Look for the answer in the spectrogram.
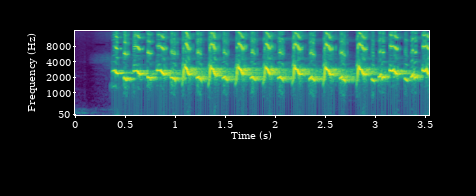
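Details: Yellow-vented bulbul fighting song used to lure other bulbuls into replying: after a brief silence, an excited continuous chatter of rapid bubbly notes, many rising then dropping, about five per second without pause.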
